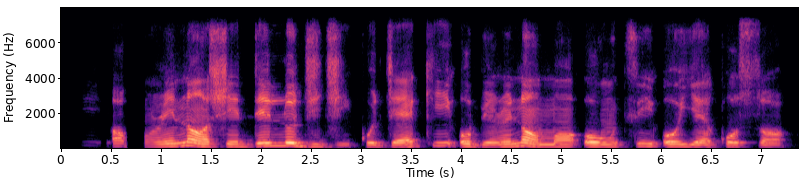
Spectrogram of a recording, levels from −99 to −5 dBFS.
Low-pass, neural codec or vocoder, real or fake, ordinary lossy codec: 7.2 kHz; none; real; none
